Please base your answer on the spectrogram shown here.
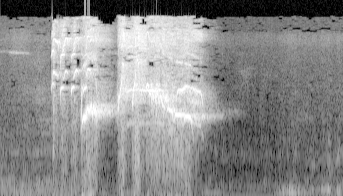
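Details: Orange-headed thrush singing ngeplong, rough and slow song styles used to draw other birds into song: a rapid burst of sharp, high chirps and buzzy warbles lasting about a second and a half, then quiet.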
